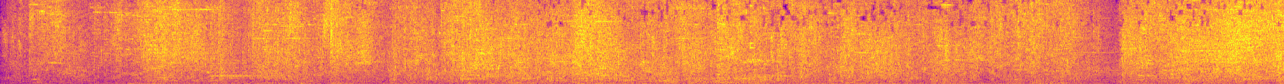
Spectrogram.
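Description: Magic blasts, whooshes and impacts crash together in a fast video game battle.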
